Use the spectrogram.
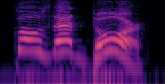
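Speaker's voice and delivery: loud, high, drawn-out family yell; exasperated shouted order. A narrator's reading. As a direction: yell it slowly across the house. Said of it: "and Joey all yelled".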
